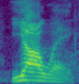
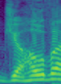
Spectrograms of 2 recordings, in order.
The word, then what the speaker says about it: Yahweh: And we understand that to be pronounced probably like this, Yahweh. Okay? A mispronunciation of that would be like Jehovah.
